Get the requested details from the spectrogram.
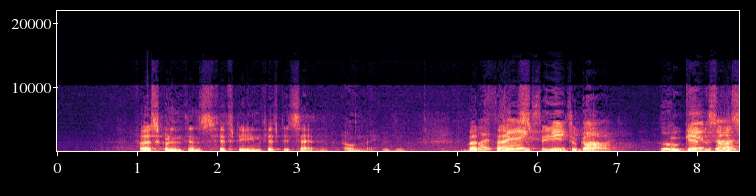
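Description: An elderly man speaks calmly into a microphone over loudspeakers in a large hall.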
